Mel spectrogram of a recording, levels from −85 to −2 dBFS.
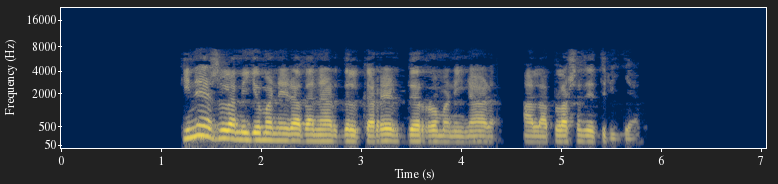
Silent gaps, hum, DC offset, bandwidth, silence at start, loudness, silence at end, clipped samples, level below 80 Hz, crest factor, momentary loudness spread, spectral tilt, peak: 4.44-4.63 s; none; under 0.1%; 7.6 kHz; 1.25 s; -17 LUFS; 1.3 s; under 0.1%; -62 dBFS; 16 dB; 13 LU; -7 dB/octave; -2 dBFS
